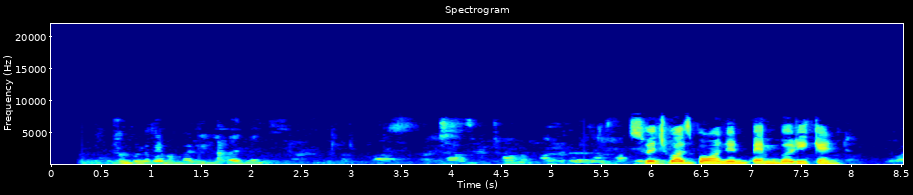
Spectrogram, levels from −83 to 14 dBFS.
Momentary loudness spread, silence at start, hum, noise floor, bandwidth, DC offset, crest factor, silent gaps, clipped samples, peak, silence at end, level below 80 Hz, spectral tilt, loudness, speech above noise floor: 24 LU; 0.65 s; none; -54 dBFS; 7.8 kHz; under 0.1%; 20 dB; none; under 0.1%; -2 dBFS; 0 s; -64 dBFS; -3.5 dB/octave; -18 LUFS; 34 dB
